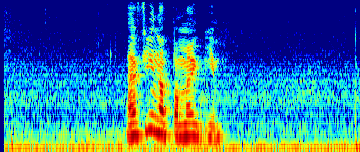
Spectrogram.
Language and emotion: Russian, neutral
